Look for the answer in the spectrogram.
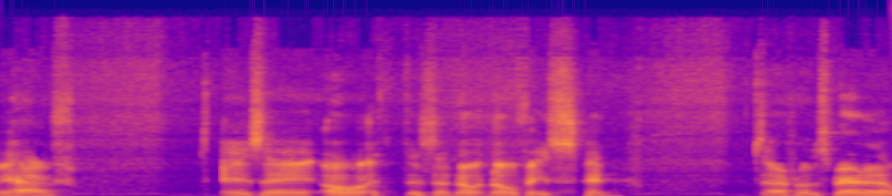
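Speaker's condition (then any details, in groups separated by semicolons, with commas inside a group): Muscular dystrophy, Duchenne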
